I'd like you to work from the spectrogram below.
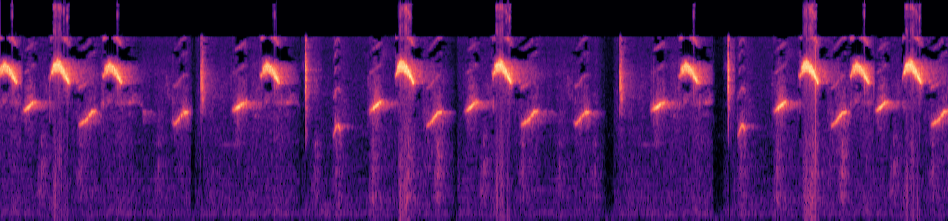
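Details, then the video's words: Flycatcher, locally called tledekan, sulingan or sikatan, a champion songbird: clear whistled notes alternating high and lower pitches, with sharp chirps and quick rising and falling slurs, delivered in lively bursts about every second. "Ocehan Burung Tledekan/Sulingan/Sikatan Jawara"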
